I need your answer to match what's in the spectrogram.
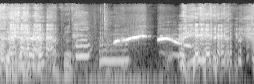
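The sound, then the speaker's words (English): A slide whistle glides upward in a thin, bright tone, then swoops back down, loud, with people talking just before and after it. “Last guy had a slide whistle.”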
